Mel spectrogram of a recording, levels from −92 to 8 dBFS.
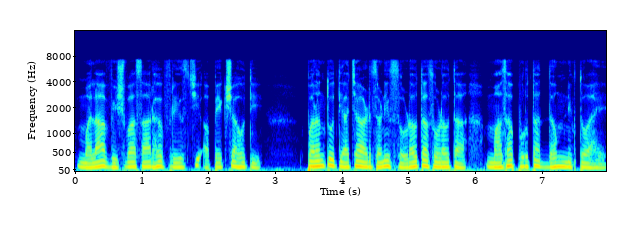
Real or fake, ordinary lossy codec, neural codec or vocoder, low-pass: real; none; none; 7.2 kHz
